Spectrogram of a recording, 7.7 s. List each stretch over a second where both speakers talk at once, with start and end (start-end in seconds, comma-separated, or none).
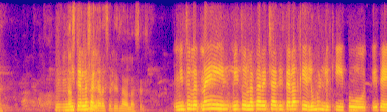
none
